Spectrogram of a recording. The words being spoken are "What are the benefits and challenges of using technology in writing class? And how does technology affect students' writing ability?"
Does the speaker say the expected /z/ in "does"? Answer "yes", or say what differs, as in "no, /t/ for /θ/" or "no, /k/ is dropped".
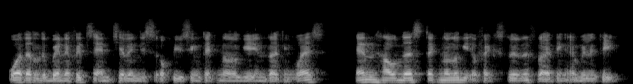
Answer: no, /s/ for /z/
